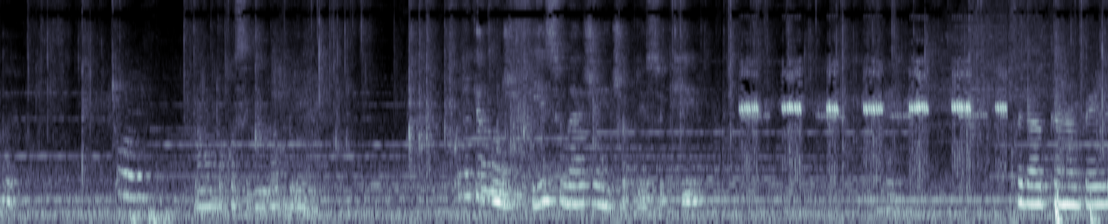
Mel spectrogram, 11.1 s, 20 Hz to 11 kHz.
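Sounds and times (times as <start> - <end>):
frog calling: 7.4 - 10.1.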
